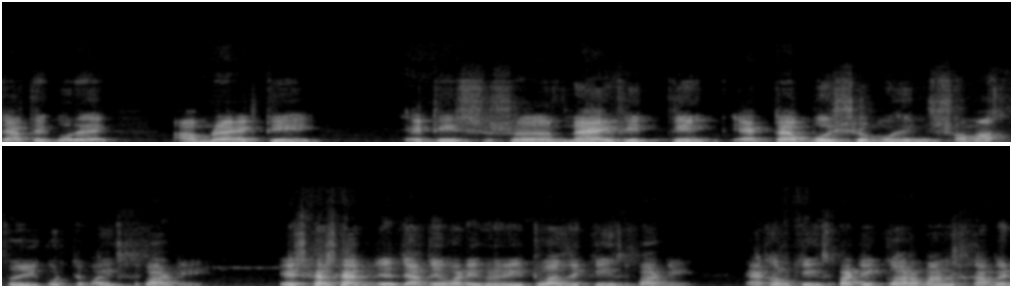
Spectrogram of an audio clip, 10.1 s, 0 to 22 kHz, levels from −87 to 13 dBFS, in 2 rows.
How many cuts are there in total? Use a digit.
1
